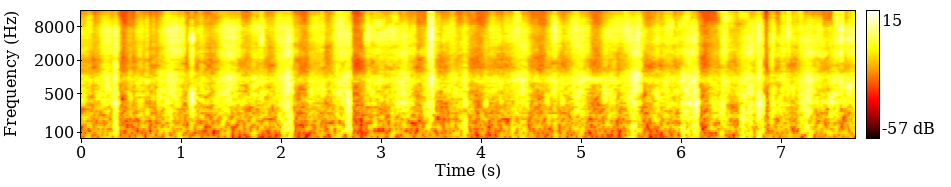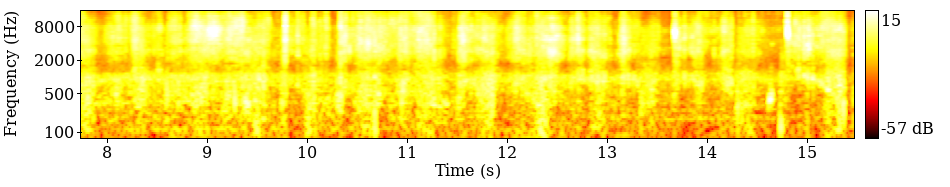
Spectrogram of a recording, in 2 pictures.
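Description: Thick freezer frost crunching and crackling as gloved hands scrape it off the walls of a chest freezer and squeeze it into clumps, a dense run of small crisp crackles.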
